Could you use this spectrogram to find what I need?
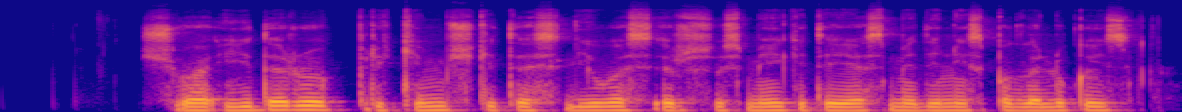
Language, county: Lithuanian, Vilnius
